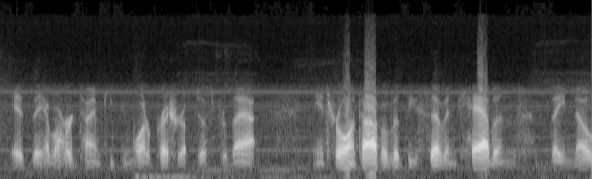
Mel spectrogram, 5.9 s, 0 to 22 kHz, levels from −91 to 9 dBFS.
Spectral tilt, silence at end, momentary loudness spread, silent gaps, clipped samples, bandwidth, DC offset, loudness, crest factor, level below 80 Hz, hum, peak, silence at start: -5 dB/octave; 0 s; 17 LU; none; 0.1%; 11 kHz; under 0.1%; -16 LUFS; 18 dB; -52 dBFS; none; 0 dBFS; 0.15 s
